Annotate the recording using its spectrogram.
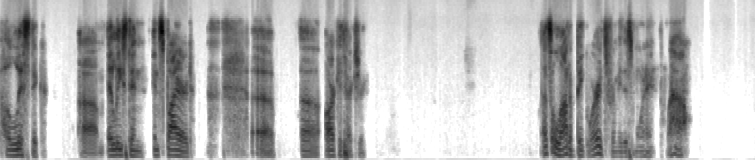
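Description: A man talks calmly into a microphone, close by.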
